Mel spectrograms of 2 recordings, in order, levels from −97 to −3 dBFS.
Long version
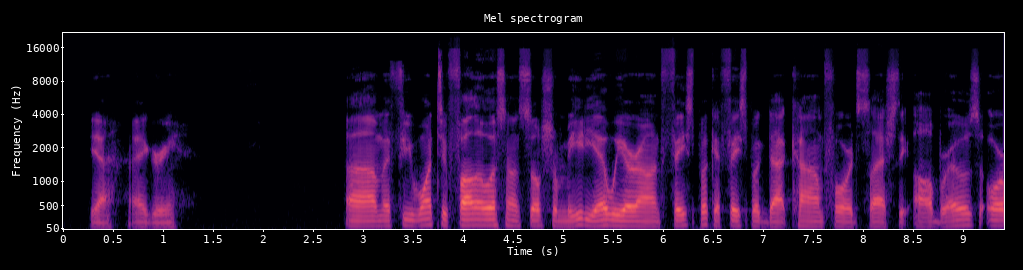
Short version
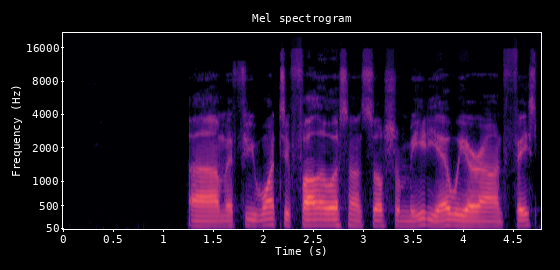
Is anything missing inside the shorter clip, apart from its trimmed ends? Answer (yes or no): no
